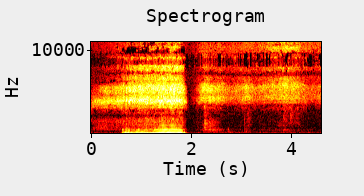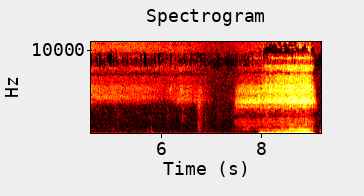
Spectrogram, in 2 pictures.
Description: While my pet bulldog sleeps, he snores loudly. Snoring loudly has never been so cute!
